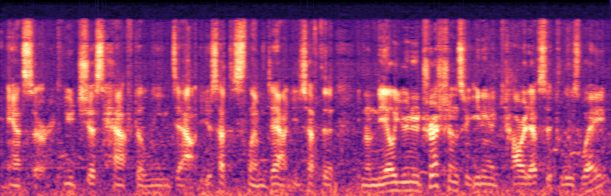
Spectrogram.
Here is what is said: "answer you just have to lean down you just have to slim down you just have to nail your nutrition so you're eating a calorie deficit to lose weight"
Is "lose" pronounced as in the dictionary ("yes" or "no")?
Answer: yes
